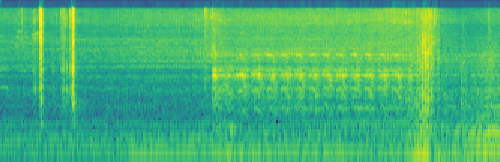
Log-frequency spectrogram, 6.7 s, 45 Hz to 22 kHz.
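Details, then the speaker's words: Mitsubishi L300 (Kuda) diesel that blows oil smoke (ngobos, oil consumption), engine run only about 4 km: starter grinds several seconds before it reluctantly catches and idles rough; slow hard start, suspected dead glow plugs or dropped compression, not yet checked. "agak lumayan ulet ya hidupnya itu nggak langsung tapi mobil starter ulet itu memang juga banyak faktor kalau L300 bisa dari busi pemanasnya mati juga menyebabkan ulat kompresi drop juga menyebabkan ulat"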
